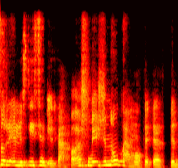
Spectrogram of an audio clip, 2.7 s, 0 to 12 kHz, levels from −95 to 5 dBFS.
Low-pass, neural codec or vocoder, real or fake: 10.8 kHz; codec, 24 kHz, 1 kbps, SNAC; fake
